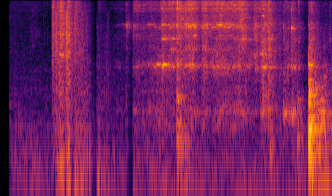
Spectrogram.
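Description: Cutlery and a cup rinsed under a kitchen tap, with metal utensils clinking and rattling against the cup and sink in short bursts over steady running water, close and fairly loud.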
